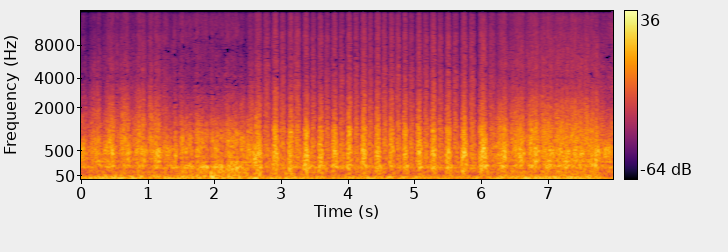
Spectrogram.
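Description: Fingertips of both hands scratch the porous black foam windscreen covering a microphone head. The result is a steady, muffled, rumbling scratch that turns into a fast run of rhythmic rasping strokes midway, then settles back into continuous rubbing, with almost no bright high end.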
